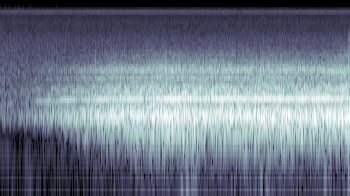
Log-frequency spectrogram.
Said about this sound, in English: Wait till I turn this vacuum cleaner off.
